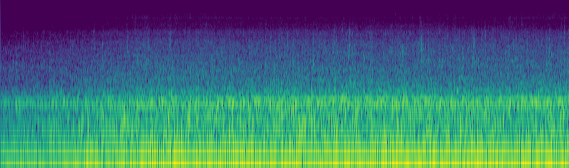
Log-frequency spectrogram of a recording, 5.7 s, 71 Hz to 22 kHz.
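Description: Newport NT30 electric outboard motor at full throttle pushing a Jonny Boats Bass 100 kayak, a steady low hum with a faint whine, under continuous water rush and wind noise throughout.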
